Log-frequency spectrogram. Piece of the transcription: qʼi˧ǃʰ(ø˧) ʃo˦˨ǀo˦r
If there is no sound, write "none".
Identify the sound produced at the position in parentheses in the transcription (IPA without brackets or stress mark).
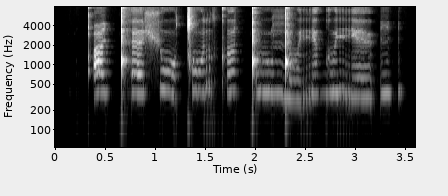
ɛ˧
